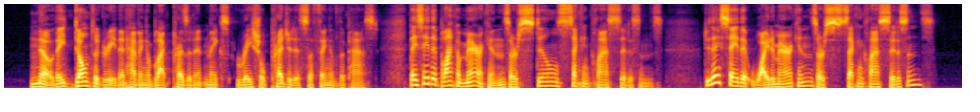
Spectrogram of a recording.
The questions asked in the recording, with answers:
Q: Do they say that white Americans are second-class citizens?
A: No, they don't say that white Americans are second-class citizens.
